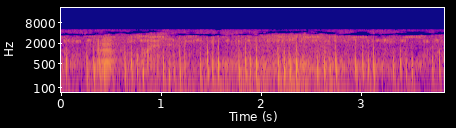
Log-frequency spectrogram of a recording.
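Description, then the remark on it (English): A horse ridden in a hurry by banker Parsons gallops past along a trail at night, heading for Sagebrush, its hooves drumming in a rapid, uneven clip-clop rhythm that stays loud throughout. “It was Parsons, banker Parsons, riding his horse in a hurry.”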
